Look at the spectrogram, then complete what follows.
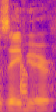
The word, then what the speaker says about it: Xavier: Let's see, Gethin, do you pronounce the X? Or No, Xavier.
